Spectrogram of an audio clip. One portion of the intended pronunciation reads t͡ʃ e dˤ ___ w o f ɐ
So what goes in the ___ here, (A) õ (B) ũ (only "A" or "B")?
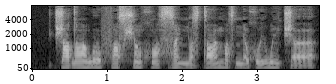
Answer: A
